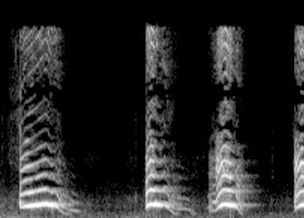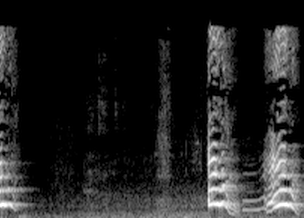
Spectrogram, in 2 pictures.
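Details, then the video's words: Puppies howling for the first time: six short, wavering yelping howls, each about half a second long and dipping in pitch at the end. They come in bursts with brief silent gaps over six seconds, in a quiet room. "Cute Puppies Howling For the First Time"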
